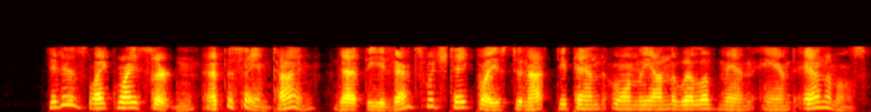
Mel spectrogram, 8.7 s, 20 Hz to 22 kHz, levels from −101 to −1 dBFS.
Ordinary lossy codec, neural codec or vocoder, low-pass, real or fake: AAC, 16 kbps; none; 7.2 kHz; real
